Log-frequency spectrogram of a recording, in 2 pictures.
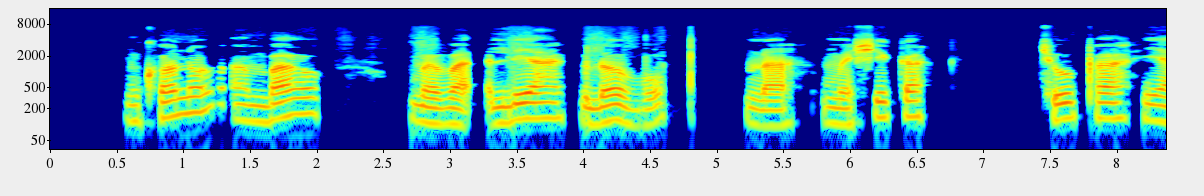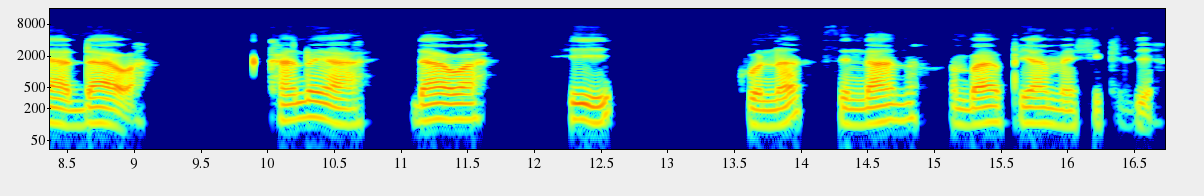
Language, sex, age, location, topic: Swahili, male, 25-35, Nakuru, health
